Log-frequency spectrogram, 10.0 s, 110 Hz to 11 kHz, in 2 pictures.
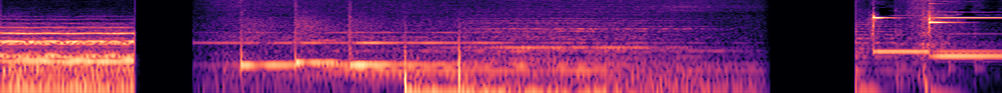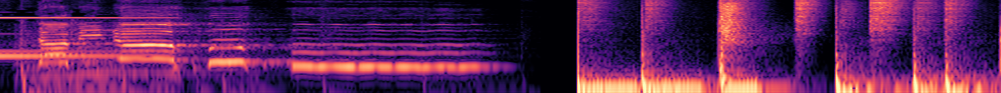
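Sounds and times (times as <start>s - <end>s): two-note doorbell chime: 4.3s - 5.9s.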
